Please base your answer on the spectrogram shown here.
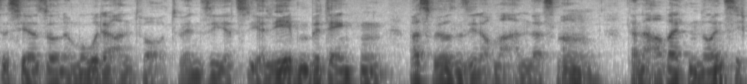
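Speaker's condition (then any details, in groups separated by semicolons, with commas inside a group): Parkinson's disease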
